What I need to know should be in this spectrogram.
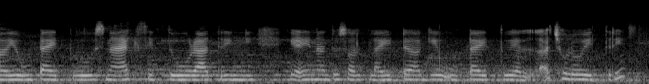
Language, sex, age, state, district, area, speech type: Kannada, female, 18-30, Karnataka, Gulbarga, urban, spontaneous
